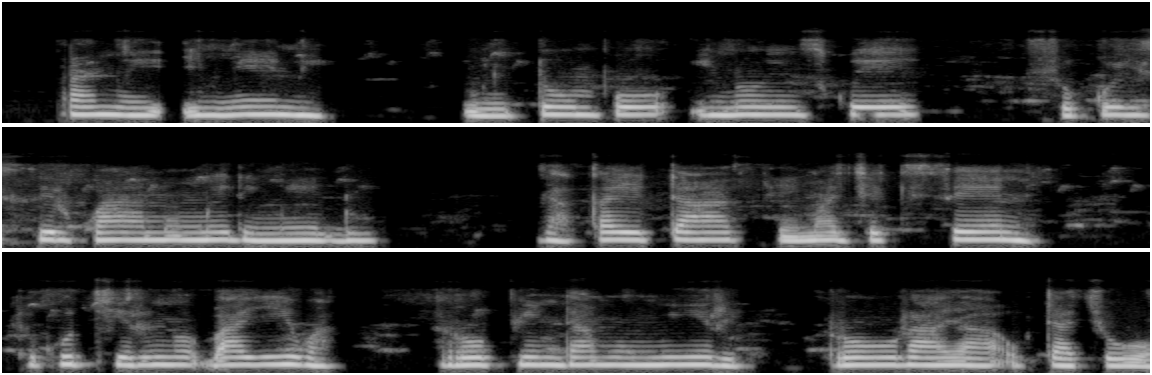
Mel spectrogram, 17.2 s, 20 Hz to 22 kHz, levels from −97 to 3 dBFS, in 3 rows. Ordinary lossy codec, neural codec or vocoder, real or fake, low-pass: Opus, 24 kbps; none; real; 7.2 kHz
